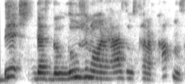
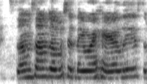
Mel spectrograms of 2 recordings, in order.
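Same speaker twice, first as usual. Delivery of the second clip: high, loud, laughing delivery; laughing through words; 5 semitones higher, 10 dB louder than usual. Real, not acted. Cat owner wishing the cats were hairless, laughing loudly. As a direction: burst out with it mid-laugh.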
